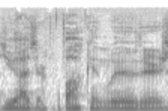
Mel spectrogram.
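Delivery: put-on acted screaming. Retelling confronting police after they smashed a window: imitating own screaming. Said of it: "just screaming".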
